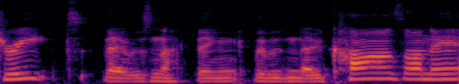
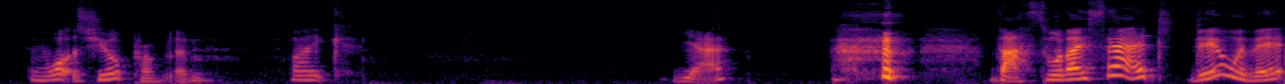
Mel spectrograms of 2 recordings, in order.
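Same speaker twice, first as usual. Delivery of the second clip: mock deadpan, dead serious, raised and loud; 5 semitones higher, 5 dB louder than usual. Retelling how a man stared back at you, mock deadpan serious. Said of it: "he's looking back at me so deadpan serious".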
